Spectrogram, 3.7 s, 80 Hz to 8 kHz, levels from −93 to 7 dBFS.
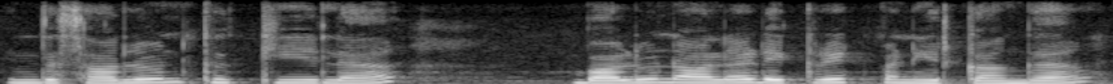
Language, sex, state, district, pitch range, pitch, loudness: Tamil, female, Tamil Nadu, Nilgiris, 245-280 Hz, 265 Hz, -16 LUFS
